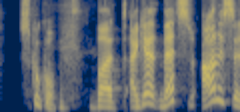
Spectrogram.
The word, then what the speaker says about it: Schuylkill: All right, I looked up how to pronounce this. Apparently it's skook skook not that's wrong. Um too many letters for that. Skookul.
